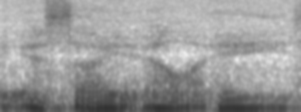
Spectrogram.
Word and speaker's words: sila: So, in some of the commentaries, the word sila, which is spelled, by the way, S I L A, sila, is explained by another word called uh, samadhana, which is harmony or coordination.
